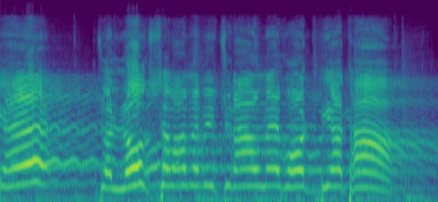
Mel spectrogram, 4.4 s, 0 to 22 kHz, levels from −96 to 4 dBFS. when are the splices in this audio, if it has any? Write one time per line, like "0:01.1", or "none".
none

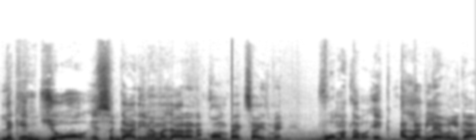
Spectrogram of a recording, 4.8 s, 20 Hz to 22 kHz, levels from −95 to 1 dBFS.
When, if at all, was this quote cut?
none

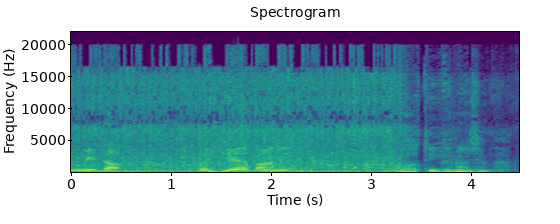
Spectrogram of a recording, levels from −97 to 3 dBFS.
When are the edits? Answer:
0:03.2

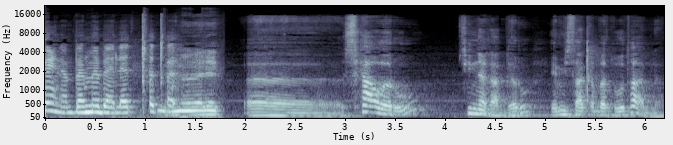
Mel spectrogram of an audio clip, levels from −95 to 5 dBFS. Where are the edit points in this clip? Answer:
0:01.9

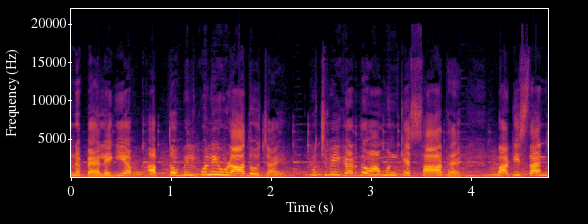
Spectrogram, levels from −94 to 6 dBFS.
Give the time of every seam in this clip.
none

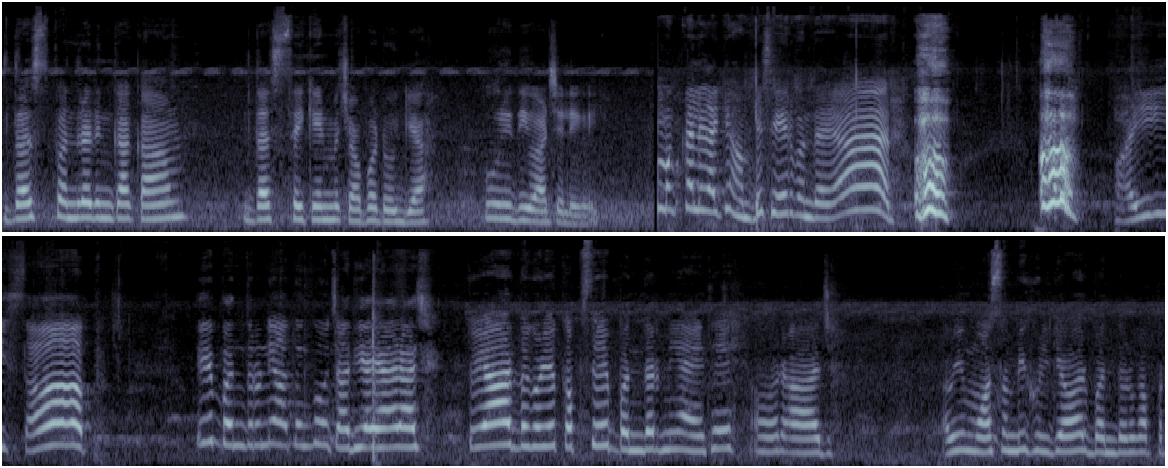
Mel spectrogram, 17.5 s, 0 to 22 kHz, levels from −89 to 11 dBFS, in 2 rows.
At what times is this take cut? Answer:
none

